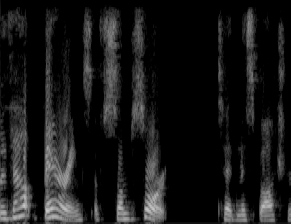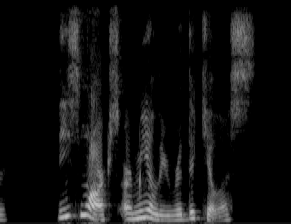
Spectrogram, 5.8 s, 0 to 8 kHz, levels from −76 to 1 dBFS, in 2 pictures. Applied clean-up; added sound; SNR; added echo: none; none; none; none.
